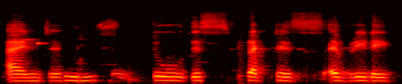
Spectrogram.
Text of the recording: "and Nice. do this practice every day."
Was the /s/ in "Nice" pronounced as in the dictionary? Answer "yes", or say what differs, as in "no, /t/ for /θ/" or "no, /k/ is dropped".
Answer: no, /s/ is dropped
